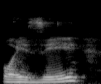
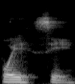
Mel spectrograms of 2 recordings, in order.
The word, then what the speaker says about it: Boise: it's not actually pronounced boisey um going to be pronounced boy C kind of like it sounds like there's a c instead of a z at the end um but what we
